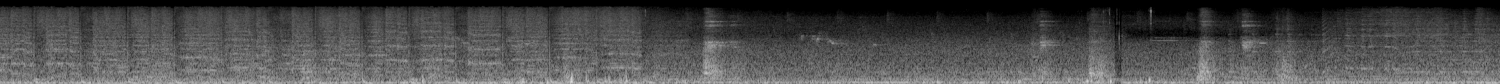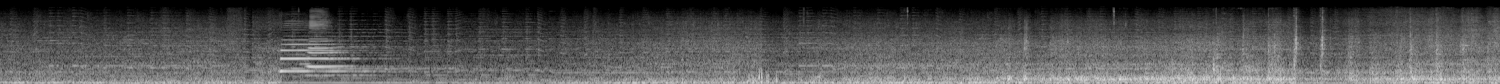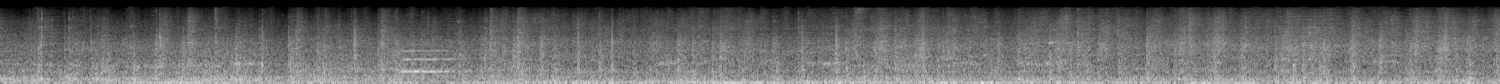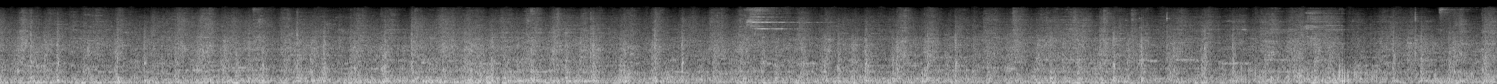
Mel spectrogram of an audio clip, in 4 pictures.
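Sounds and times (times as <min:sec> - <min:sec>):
freight train rumble: 0:00.0 - 0:59.9
wheels clattering over rail joints: 0:22.4 - 0:59.9.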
